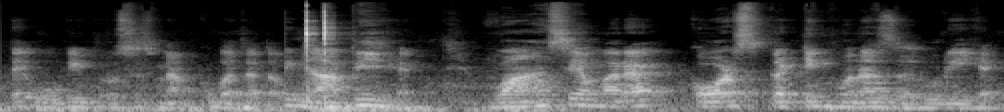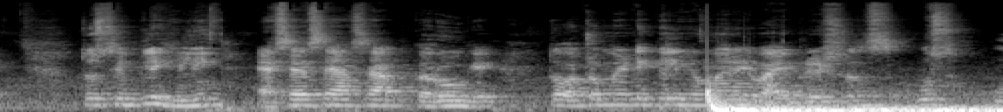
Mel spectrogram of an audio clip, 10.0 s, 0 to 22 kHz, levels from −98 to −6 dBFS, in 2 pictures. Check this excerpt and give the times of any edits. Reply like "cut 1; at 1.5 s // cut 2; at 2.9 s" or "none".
cut 1; at 1.4 s // cut 2; at 6.1 s

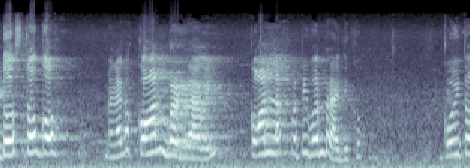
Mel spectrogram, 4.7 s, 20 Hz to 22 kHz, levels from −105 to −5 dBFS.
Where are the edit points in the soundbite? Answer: none

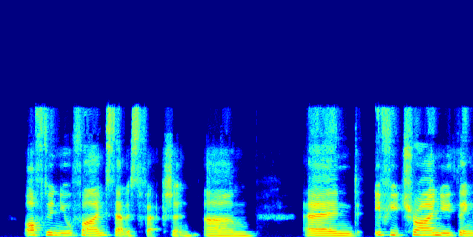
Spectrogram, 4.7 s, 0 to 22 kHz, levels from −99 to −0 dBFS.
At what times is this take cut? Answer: none

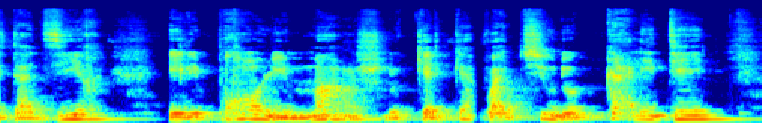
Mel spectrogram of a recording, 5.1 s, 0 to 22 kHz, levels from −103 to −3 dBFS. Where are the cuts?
cut 1; at 3.2 s

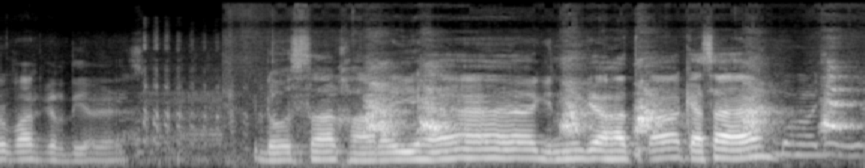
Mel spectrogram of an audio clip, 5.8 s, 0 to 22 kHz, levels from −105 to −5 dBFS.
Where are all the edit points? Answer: none

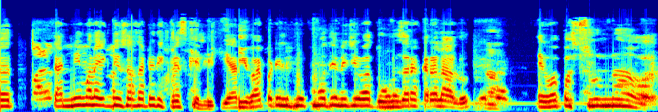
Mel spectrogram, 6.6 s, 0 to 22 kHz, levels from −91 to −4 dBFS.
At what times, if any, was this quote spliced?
cut 1; at 2.4 s

